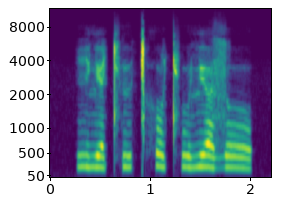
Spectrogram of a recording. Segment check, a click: present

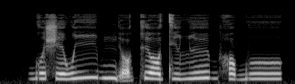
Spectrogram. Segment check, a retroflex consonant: absent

